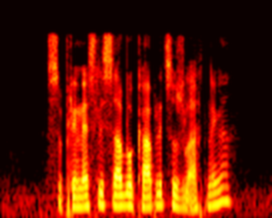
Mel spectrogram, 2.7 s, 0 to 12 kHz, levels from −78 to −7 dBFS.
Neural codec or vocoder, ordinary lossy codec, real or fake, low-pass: codec, 16 kHz, 6 kbps, DAC; none; fake; 7.2 kHz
